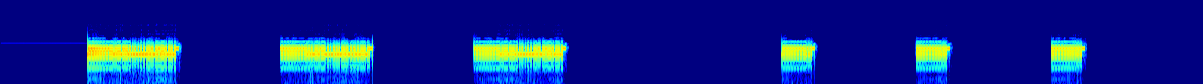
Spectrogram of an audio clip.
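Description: Emergency Alert System SAME digital data bursts, a harsh electronic warble: three header bursts of about a second each, then after a pause three short end-of-message bursts.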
